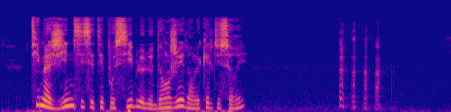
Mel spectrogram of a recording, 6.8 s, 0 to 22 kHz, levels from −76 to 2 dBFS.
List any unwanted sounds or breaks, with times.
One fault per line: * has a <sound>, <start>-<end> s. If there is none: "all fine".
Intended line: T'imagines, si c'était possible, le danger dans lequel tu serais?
* has a laugh, 5.1-5.9 s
